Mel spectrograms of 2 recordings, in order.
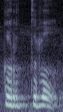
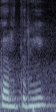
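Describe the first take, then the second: First: The word ends with a short vocalic r sound. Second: The word ends with a full 'ree' syllable. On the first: The speaker calls it right. "दंत और मूर्धा स्पर्श होना चाहिए, और दूसरा नहीं" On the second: The speaker calls it wrong. "लोग अपनी सुविधा के लिए कर्तरी कर्तृ ऐसा बोल रहे हैं"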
